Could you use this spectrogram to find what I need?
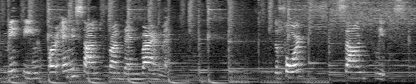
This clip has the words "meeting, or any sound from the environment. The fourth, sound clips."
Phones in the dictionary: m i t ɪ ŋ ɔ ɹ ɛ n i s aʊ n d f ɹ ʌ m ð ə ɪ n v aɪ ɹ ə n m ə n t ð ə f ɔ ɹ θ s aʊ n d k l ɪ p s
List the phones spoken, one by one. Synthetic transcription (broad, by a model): m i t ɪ ŋ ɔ ɹ ɛ n i s aʊ n d f ɹ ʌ m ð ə ɪ n v aɪ ɹ ə n m ə n t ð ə f ɔ ɹ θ s aʊ n d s l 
